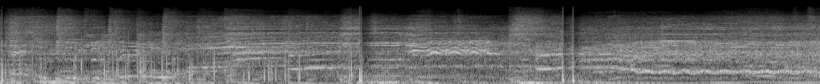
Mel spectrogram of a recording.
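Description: Fireworks show music with a singing voice, mixed with the bangs and crackle of aerial fireworks. Two sharp bangs stand out, about three and a half and almost six seconds in.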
